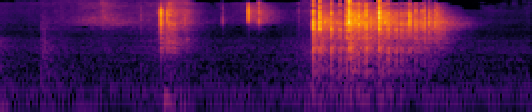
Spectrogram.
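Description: Dice rolled on a table: a brief faint clack, then a longer rattling clatter as the dice tumble and settle, all quiet and without speech.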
